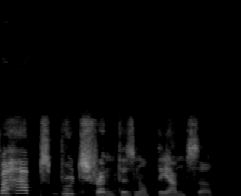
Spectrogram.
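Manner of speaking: sighing, muttered remark. A role-play character steps back from the wall and looks at the group, muttering. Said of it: "and he just mutters".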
